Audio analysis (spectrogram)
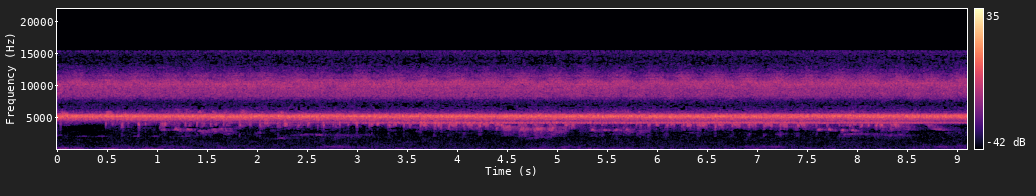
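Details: A dense, piercing, high-pitched insect drone from the wild rings on without pause, even and sustained, over a quiet background with a few faint soft chirps.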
